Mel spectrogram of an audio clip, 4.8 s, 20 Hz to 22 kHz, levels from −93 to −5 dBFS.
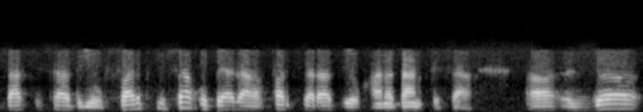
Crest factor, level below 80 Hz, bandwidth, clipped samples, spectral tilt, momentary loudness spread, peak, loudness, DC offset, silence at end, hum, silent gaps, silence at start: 18 dB; -80 dBFS; 4.5 kHz; under 0.1%; -8.5 dB/octave; 7 LU; -10 dBFS; -28 LUFS; under 0.1%; 0.05 s; none; none; 0.05 s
